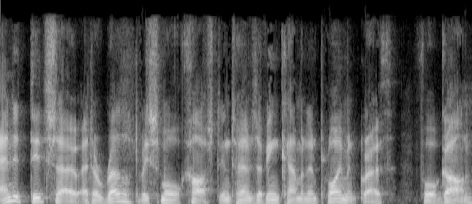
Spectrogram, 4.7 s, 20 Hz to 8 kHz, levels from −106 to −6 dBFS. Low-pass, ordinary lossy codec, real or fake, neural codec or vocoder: 7.2 kHz; AAC, 48 kbps; real; none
